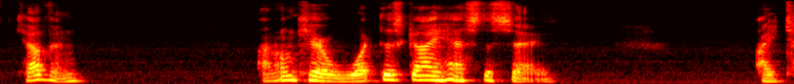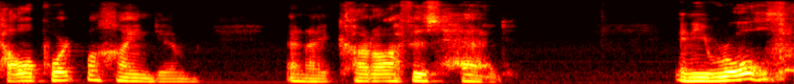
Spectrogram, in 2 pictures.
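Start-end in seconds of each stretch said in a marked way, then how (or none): 0.1-8.6 mock dead-serious, earnest tone. Retelling how a d&d player turned to him, mock super serious. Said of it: "the guy turns to me and like super serious and says".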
